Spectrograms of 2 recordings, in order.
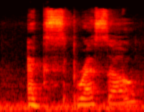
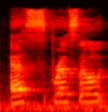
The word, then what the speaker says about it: espresso: is that is annoying um expresso what's what like the drink espresso ESP re SS Oh expresso piggybacking want that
